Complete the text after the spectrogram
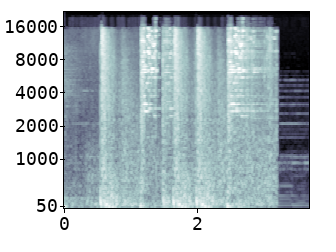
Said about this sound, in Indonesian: Untuk tembakan terakhirnya, Kapten Leng sengaja berdiri di depan papan target.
